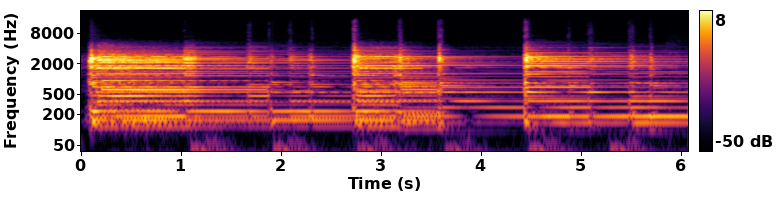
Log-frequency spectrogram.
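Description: An electric guitar plays a slow, plain chord progression, each strummed chord ringing out and sustaining before the next, with a warm, slightly driven tone and no voices.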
